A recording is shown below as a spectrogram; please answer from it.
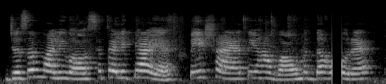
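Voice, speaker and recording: A woman with a high voice gives a patient tajweed lesson. She keeps asking questions and answering them herself, and she draws out sounds slowly to demonstrate them. The recording has a roomy echo. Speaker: Quran recitation teacher.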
